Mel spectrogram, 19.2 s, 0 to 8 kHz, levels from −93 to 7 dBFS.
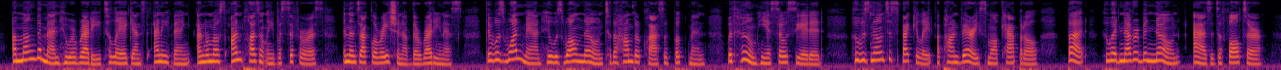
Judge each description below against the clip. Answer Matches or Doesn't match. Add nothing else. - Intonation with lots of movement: Matches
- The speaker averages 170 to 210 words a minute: Matches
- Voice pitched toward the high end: Matches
